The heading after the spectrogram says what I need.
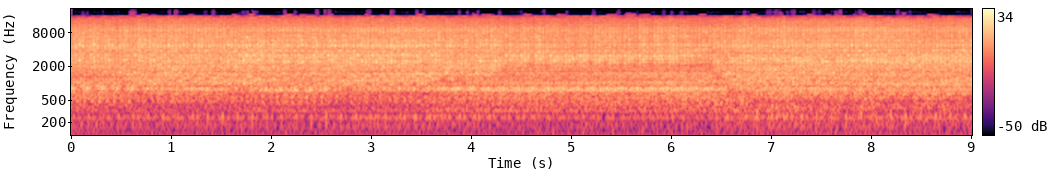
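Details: Cummins 4BT turbo diesel, about 71,000 miles, idling after fuel filter change and air filter wash: steady clatter with a faint whine over it, no misses or odd knocks; good oil pressure, normal idle.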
